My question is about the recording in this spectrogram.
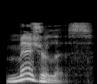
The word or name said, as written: measureless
